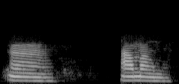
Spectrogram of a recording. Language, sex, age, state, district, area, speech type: Tamil, female, 18-30, Tamil Nadu, Kallakurichi, rural, conversation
